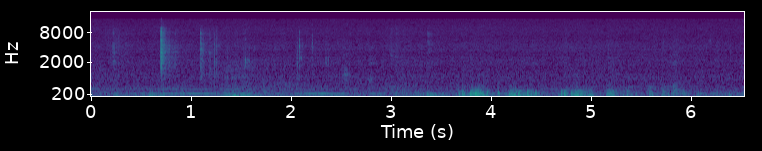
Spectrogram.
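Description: Faint scattered clicks, a few in the first second or two, then a run of soft low knocks about two-thirds of the way in, over a steady low hum.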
